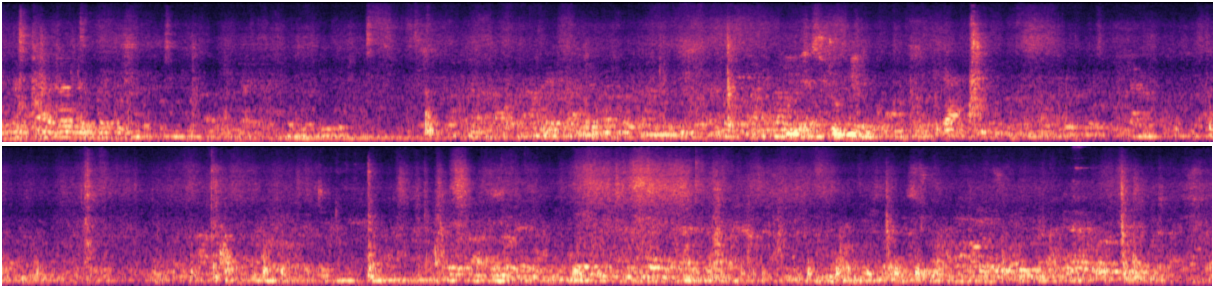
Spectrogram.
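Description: A man explains calmly in a room that echoes a little.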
